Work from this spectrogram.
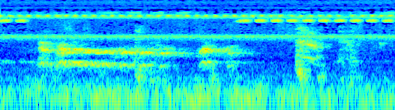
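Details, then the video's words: Night chorus of crickets in the countryside: a continuous shrill trill and rapid pulsed chirps, with breaks in the pulses. Lower wavering calls from other animals and brief knocks are mixed in. "Listening to Cricket Sound"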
